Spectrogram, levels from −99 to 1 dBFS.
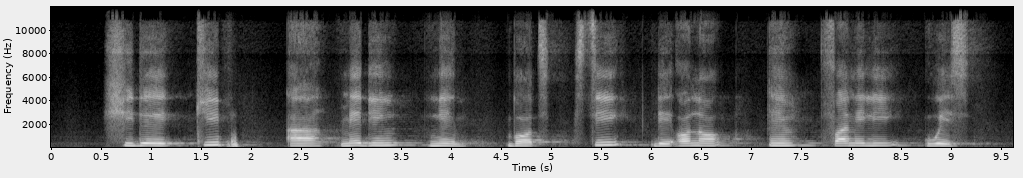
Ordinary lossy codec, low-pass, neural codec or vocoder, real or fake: Opus, 24 kbps; 10.8 kHz; autoencoder, 48 kHz, 32 numbers a frame, DAC-VAE, trained on Japanese speech; fake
